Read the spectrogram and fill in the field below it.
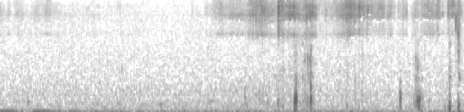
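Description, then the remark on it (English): Someone takes a quiet sip of a drink: a few soft wet clicks and slurps spread over a couple of seconds, with no talking. “Now, let's dive into Ecuador after I take a sip of my drink.”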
